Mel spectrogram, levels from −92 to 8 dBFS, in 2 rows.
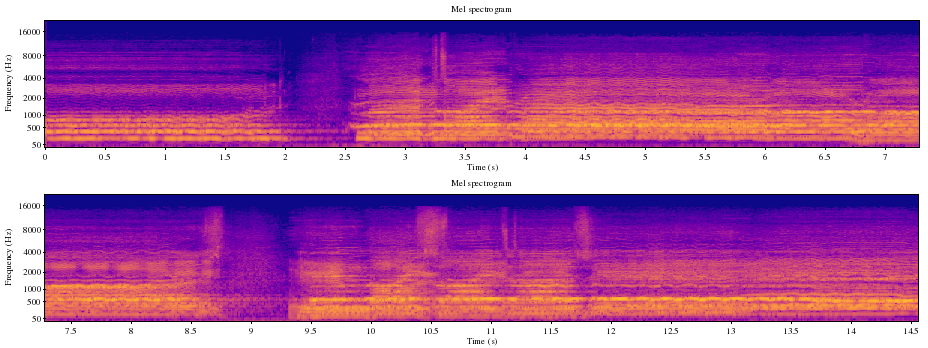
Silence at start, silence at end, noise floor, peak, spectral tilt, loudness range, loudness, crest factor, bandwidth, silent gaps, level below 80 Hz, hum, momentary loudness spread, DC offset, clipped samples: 0 s; 0 s; -44 dBFS; 0 dBFS; -5.5 dB/octave; 4 LU; -13 LUFS; 14 dB; 13.5 kHz; none; -56 dBFS; none; 7 LU; under 0.1%; under 0.1%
